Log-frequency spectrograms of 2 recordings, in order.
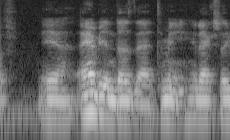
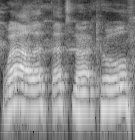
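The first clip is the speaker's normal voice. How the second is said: mock disapproval; 4 semitones higher, 10 dB louder, slower than usual. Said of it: "Just like".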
